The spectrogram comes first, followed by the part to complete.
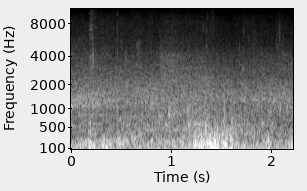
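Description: Wind buffeting a body-worn action camera's microphone, an uneven low rumble that swells about a second and a half in.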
